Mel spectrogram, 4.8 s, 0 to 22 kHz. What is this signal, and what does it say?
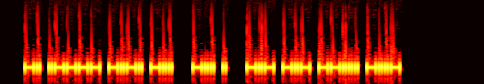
Morse code, heard as a keyed tone, about 40 wpm, 700 Hz. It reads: N1CD DE KK7X
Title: USA Callsign DE Callsign - 4 Characters - 40wpm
